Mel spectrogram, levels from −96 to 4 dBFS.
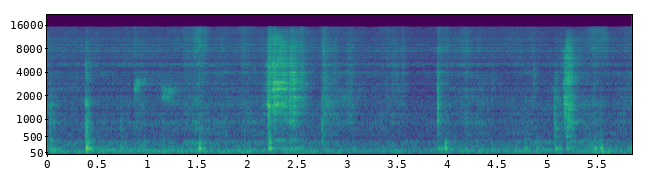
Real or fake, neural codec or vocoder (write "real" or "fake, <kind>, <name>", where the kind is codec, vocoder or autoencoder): fake, codec, SNAC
